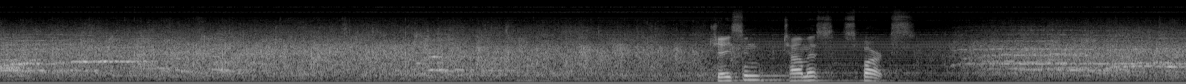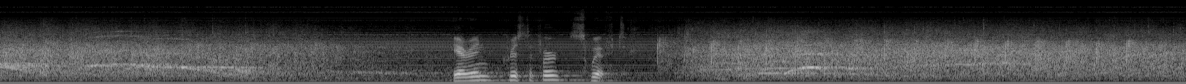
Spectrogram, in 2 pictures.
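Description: A crowd cheers and claps in a large hall.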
